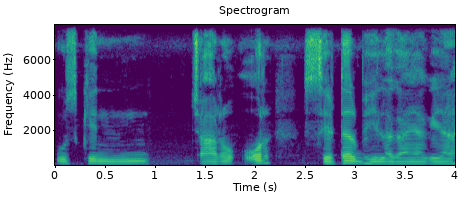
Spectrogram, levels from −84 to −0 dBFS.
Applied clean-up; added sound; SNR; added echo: none; none; none; none.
